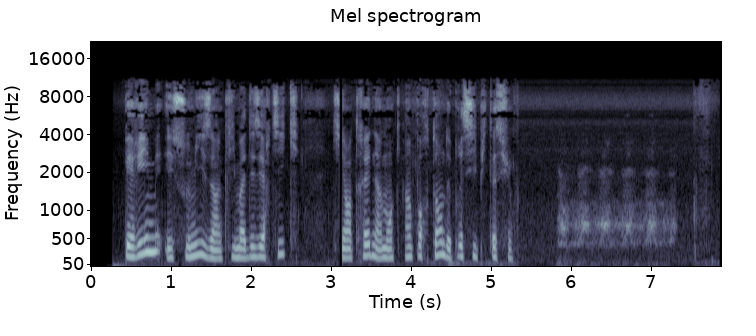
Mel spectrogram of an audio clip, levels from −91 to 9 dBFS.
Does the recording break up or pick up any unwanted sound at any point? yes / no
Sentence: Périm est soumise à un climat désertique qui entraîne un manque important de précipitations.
yes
